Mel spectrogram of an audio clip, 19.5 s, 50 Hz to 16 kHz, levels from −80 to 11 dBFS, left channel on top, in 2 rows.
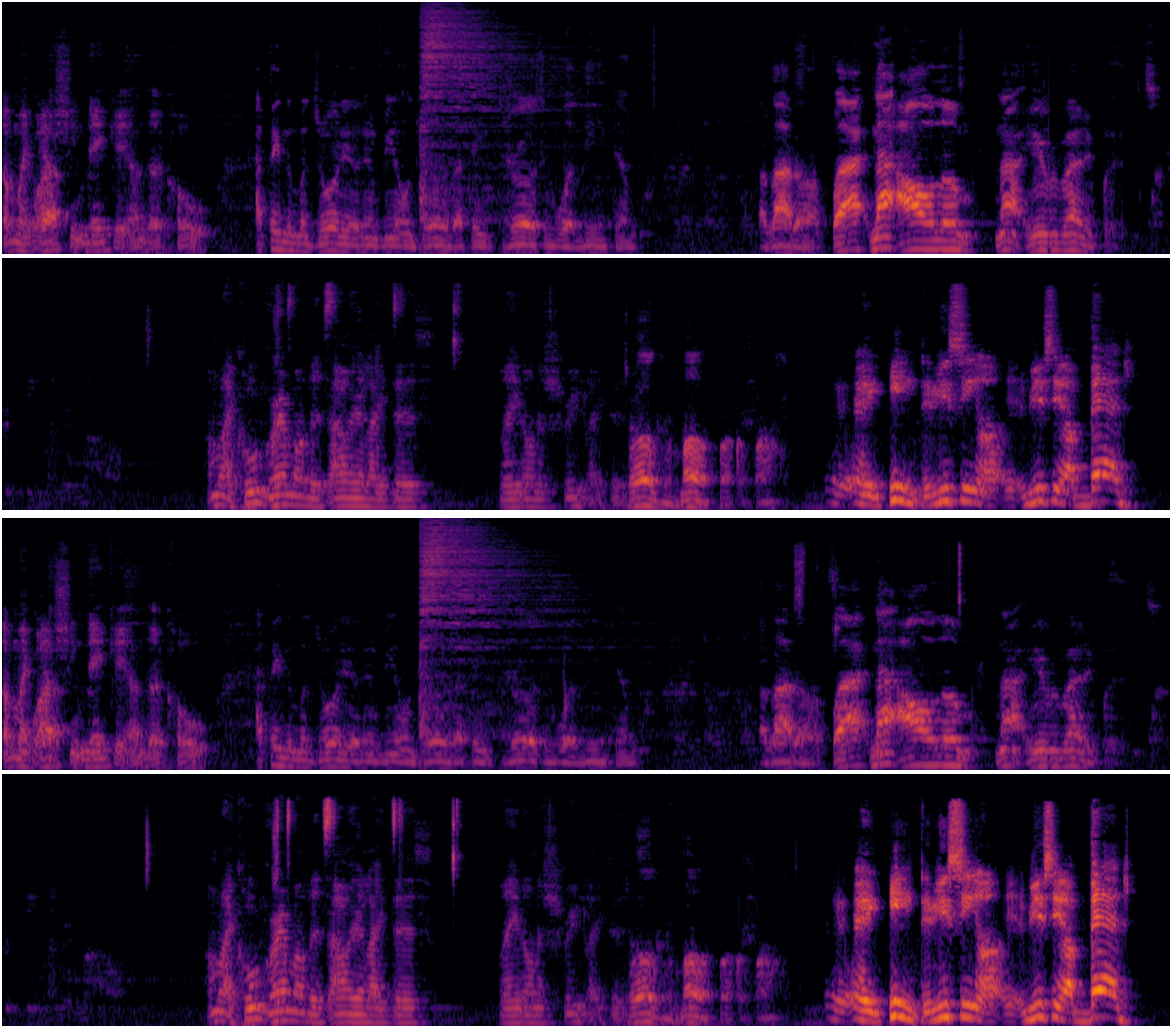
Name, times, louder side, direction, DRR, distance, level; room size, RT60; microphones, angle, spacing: voice 1, 0.0-2.2 5.6-6.2 9.9-10.7 11.4-13.3 13.9-15.0 15.2-15.4, right 2 dB, 25° right, 1.2 m, -38 dB
voice 2, 2.2-5.3 6.3-9.7 14.9-16.2, left 4 dB, 55° left, 0.5 m, -33 dB
sound 1, 3.5-5.1, right 2 dB, 40° right, 2.0 m, -41 dB
voice 3, 16.6-19.1, right 7 dB, 90° right, 0.4 m, -23 dB
4.4 x 2.7 x 3.3 m
head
